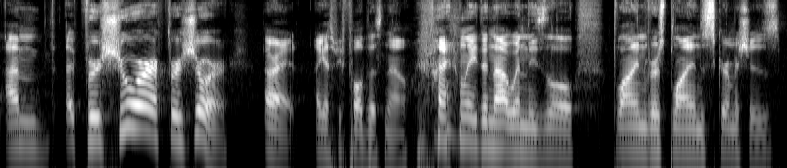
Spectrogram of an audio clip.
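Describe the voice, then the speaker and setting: Jokey, smooth-voiced man. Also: on the high side, no echo. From United States. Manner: rambling, jokey, self-mocking, laughs at his own jokes. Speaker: poker video host. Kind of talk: casual live commentary over online poker play.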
